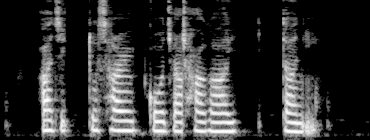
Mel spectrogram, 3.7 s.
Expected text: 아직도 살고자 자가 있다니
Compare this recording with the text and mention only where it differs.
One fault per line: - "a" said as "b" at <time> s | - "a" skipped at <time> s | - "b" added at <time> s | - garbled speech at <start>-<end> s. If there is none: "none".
none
